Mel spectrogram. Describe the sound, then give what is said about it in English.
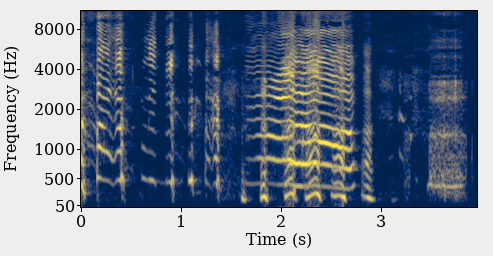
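A person vocally imitates screaming, laughing and crying all at once: choppy, breathy giggle bursts rise into a long, high, wavering wail, then fall off into a raspy sob. “He is screaming, laughing, and crying, which you've never heard come from the same person at the same time.”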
